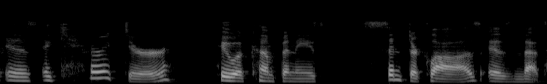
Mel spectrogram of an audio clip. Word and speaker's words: Sinterklaas: There is a character who accompanies Sinterklaas, as that's how it's said in the Netherlands, and his name is Peter.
